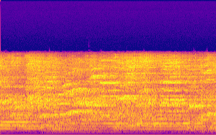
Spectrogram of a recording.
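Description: Recorded gospel choir song playing: a choir singing long held notes over the band.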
